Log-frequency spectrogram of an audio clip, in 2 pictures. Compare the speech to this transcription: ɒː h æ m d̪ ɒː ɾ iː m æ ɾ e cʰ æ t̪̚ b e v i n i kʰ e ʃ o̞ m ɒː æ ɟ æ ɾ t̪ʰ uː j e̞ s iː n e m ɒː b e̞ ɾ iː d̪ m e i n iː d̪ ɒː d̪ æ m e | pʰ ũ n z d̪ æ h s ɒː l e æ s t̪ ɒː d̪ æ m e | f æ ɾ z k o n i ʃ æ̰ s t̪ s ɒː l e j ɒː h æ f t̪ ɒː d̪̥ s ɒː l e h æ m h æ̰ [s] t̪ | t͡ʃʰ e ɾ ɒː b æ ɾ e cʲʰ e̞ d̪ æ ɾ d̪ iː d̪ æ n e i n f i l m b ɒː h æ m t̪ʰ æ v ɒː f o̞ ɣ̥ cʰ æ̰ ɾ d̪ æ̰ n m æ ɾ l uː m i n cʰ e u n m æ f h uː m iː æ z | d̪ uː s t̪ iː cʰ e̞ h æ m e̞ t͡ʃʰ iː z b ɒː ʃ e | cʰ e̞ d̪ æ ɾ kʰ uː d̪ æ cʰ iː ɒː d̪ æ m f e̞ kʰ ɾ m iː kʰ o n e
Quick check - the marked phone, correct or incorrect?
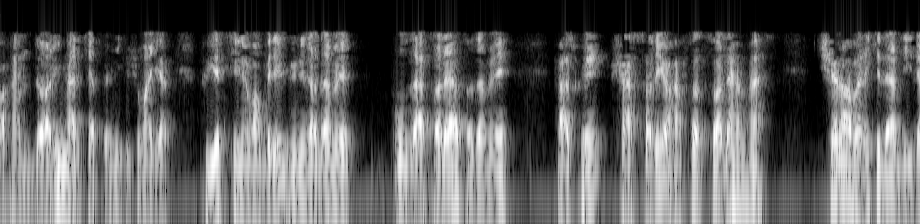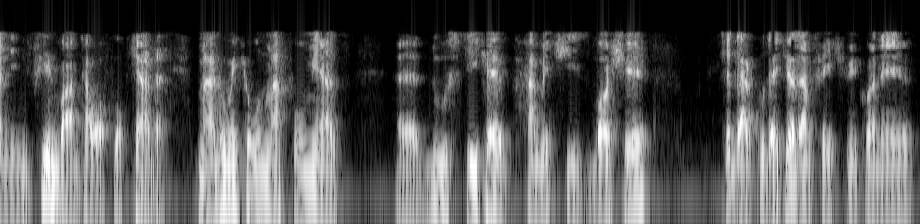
correct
